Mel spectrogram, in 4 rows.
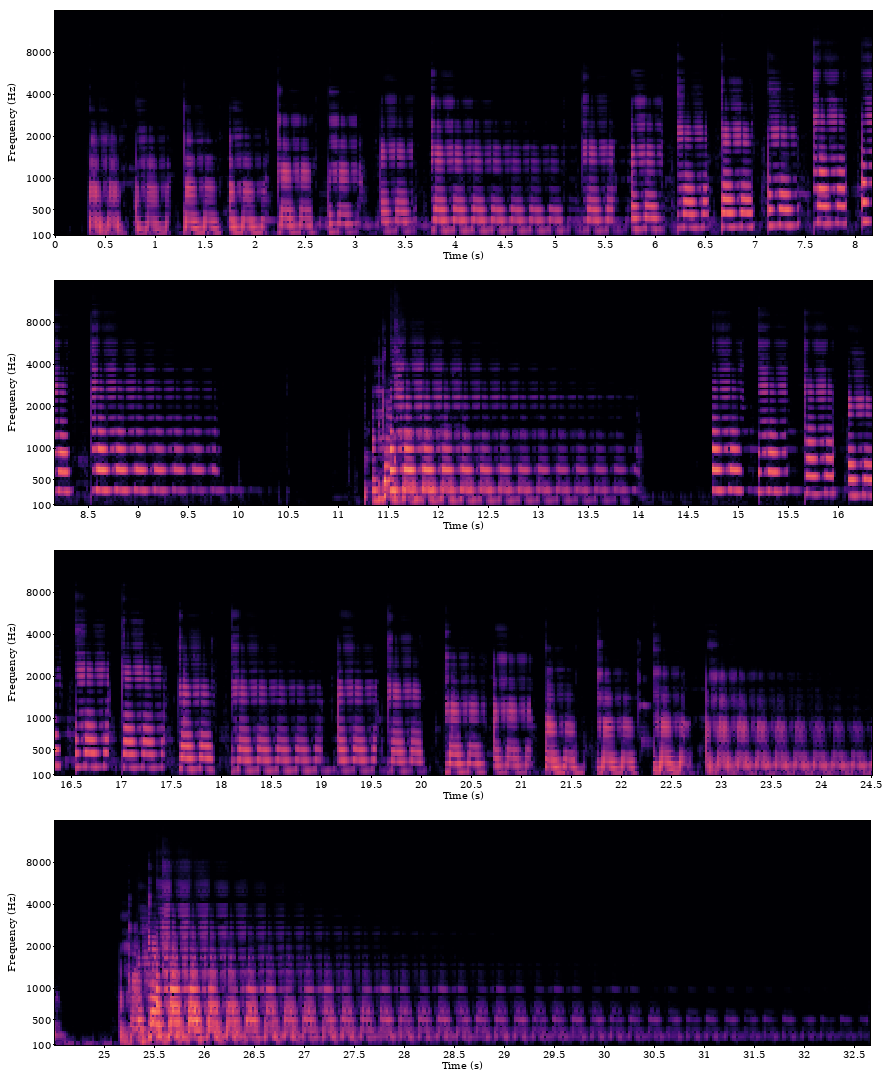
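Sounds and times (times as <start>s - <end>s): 
guitars in E major with chorus pedal effect: 0.3s - 32.6s.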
